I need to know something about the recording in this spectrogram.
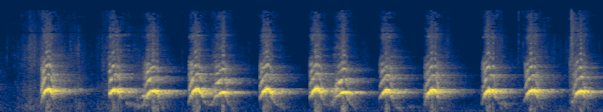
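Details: Bruce the dog barking at fish in a water hole, a rapid series of loud, high, ringing barks, often doubled, with short gaps between bursts.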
